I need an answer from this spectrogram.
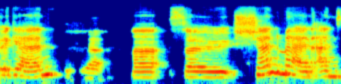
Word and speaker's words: Shen Men: So Shen Men and Nei Guan.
